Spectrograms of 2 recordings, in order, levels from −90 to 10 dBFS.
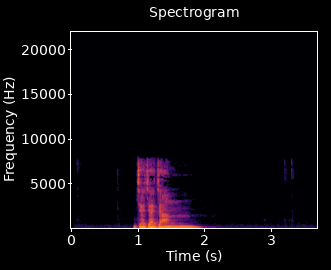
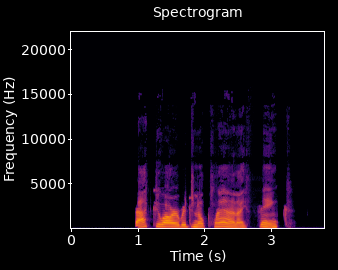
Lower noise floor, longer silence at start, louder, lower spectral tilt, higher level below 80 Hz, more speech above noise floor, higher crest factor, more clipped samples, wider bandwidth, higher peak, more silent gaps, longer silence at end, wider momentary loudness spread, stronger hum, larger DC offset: second, -71 dBFS vs -83 dBFS; about the same, 0.95 s vs 0.95 s; about the same, -19 LUFS vs -19 LUFS; about the same, -6.5 dB/octave vs -7 dB/octave; about the same, -60 dBFS vs -64 dBFS; second, 53 dB vs 65 dB; about the same, 18 dB vs 18 dB; neither; about the same, 8 kHz vs 7.4 kHz; second, -6 dBFS vs -2 dBFS; neither; first, 1.75 s vs 0.55 s; first, 12 LU vs 7 LU; neither; neither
